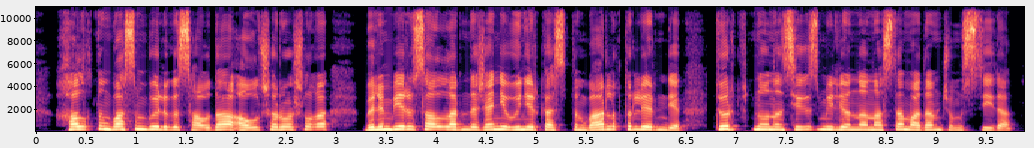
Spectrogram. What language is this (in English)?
Kazakh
